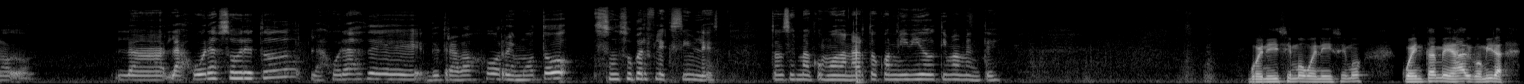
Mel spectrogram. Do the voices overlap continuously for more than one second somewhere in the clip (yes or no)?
no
